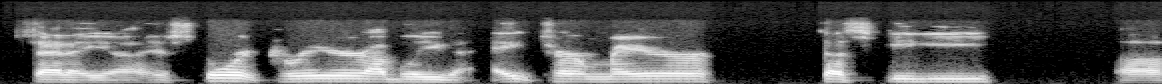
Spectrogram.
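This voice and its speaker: Here a man with an unremarkable speaking voice talks at a fairly slow pace, at medium pitch with ordinary pitch variation. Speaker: interviewer, show host. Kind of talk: interview introduction.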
